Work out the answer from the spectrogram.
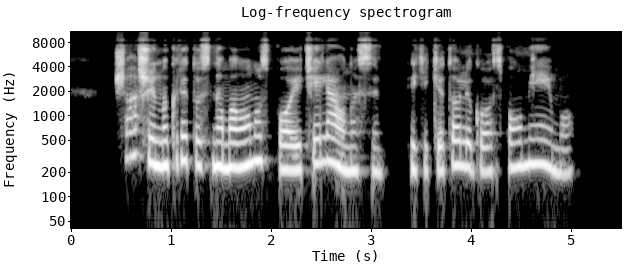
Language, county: Lithuanian, Tauragė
